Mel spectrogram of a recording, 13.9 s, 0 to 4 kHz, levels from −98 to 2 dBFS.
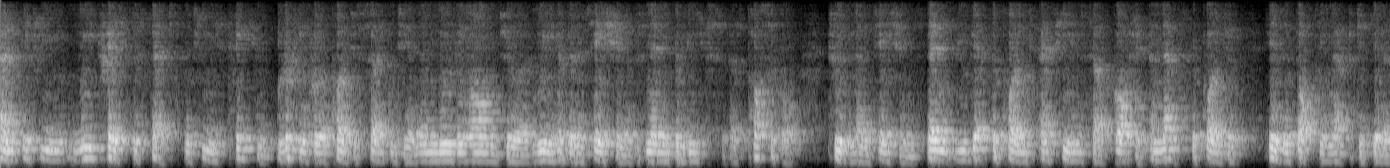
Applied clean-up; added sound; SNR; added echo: none; none; none; reverberation time 0.6 s.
